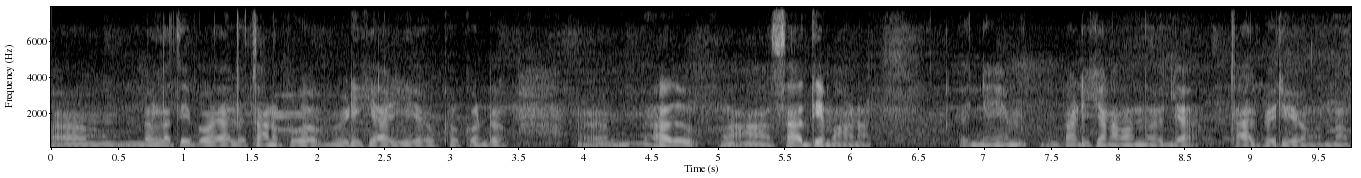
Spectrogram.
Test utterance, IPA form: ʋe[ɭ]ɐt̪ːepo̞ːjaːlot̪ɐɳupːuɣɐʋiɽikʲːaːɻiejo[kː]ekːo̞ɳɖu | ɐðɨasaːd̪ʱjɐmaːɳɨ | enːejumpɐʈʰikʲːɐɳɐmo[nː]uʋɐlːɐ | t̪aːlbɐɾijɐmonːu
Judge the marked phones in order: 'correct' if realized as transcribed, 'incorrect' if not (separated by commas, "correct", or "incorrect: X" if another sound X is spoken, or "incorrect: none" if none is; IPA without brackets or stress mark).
incorrect: ɭː, correct, correct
